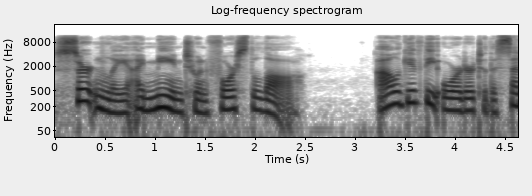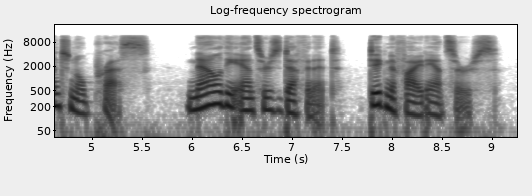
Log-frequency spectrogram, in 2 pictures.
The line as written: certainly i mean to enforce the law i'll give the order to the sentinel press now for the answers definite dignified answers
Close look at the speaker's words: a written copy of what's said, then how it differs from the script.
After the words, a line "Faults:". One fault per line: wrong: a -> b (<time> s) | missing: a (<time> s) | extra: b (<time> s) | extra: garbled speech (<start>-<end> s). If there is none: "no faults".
certainly i mean to enforce the law i'll give the order to the sentinel press now the answers definite dignified answers
Faults:
missing: for (6.3 s)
